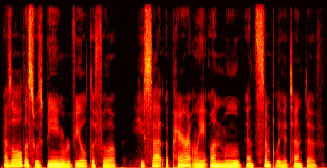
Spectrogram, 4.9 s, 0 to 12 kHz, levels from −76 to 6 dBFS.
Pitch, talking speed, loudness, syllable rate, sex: 170 Hz, 185 wpm, -15 LUFS, 5.9 syllables/s, female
